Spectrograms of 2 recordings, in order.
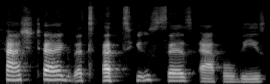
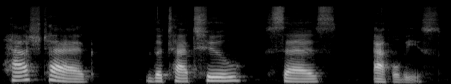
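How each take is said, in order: First: It is said while laughing. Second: It is said with a straight face.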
